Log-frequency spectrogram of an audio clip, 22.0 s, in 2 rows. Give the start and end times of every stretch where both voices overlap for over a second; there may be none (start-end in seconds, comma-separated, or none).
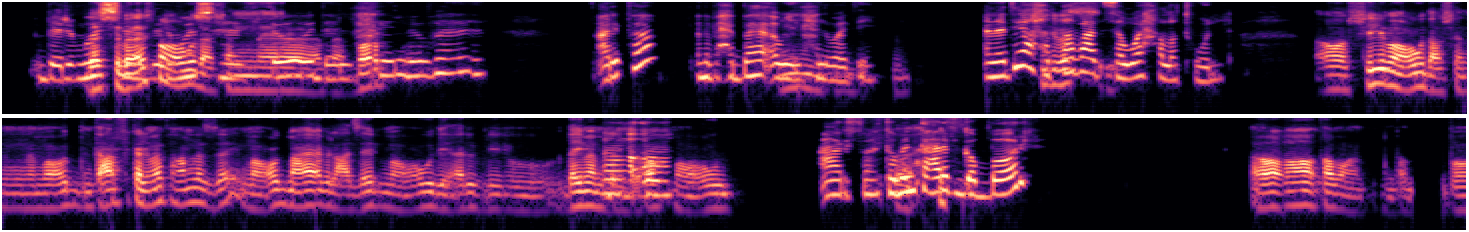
0.6-2.9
